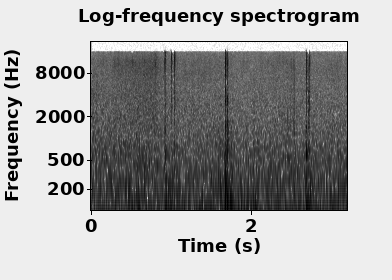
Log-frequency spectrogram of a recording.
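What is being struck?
Car side window, flat glass pane.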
